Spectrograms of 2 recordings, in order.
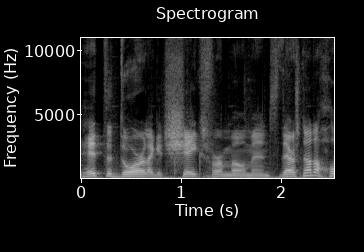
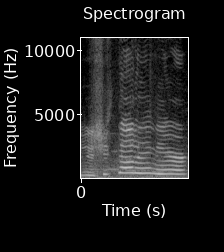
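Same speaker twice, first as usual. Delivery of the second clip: higher-pitched noble voice, called out; 4 dB louder than usual. Voicing a noble behind a battered door: hiding noble's voice calling out. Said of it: "It goes".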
